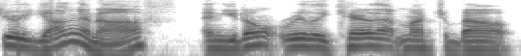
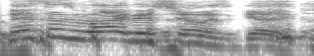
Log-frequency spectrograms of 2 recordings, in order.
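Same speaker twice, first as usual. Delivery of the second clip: laughing; 12 semitones higher than usual. Real, not acted. Laughing after joke.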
